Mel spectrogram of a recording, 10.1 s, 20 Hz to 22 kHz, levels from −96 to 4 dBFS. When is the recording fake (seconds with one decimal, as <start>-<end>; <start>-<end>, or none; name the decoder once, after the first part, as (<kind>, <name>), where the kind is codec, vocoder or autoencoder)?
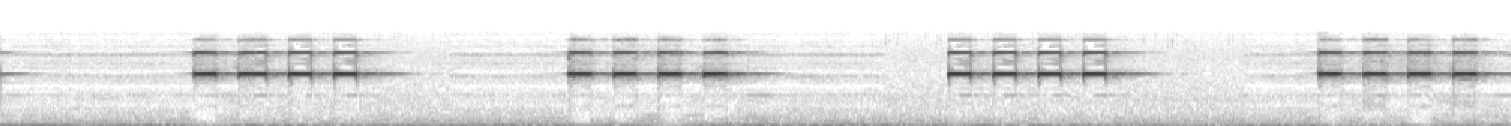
0.0-1.7 (codec, SNAC); 3.0-5.9; 8.3-10.1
